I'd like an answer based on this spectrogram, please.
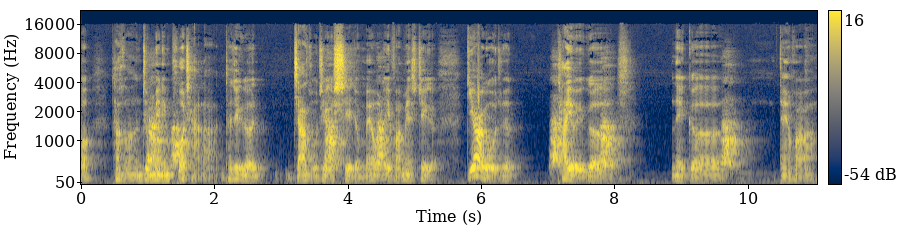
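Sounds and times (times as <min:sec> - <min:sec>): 
speech: 0:00.0 - 0:09.9, 0:10.5 - 0:11.0
dog barking outside: 0:01.0 - 0:01.7, 0:03.6 - 0:04.8, 0:07.0 - 0:08.3, 0:09.6 - 0:10.1.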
